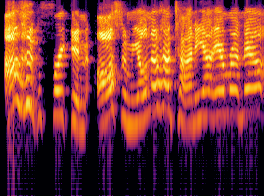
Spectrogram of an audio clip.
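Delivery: bursting with pride, almost crying; excited. Real, not acted. Excited shout to viewers about her new body. Celebrating her weight loss on stream.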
